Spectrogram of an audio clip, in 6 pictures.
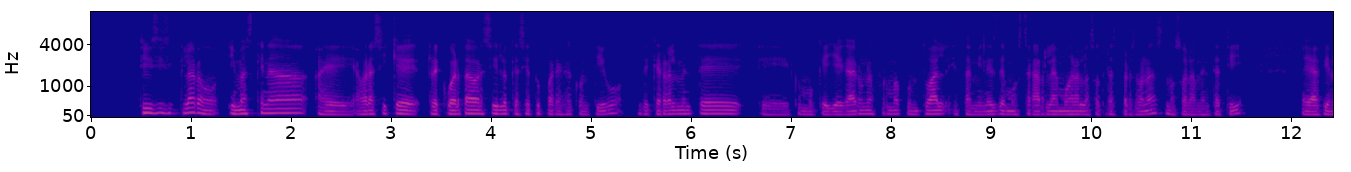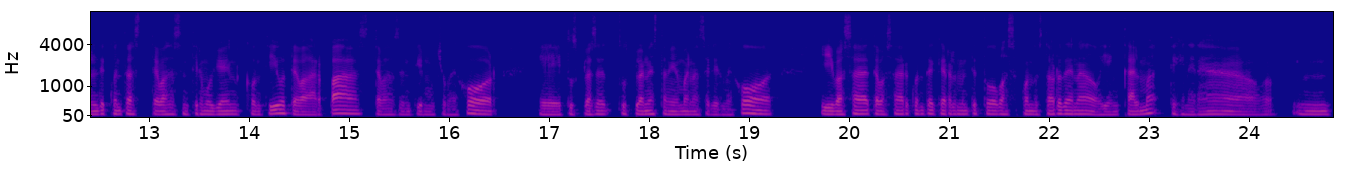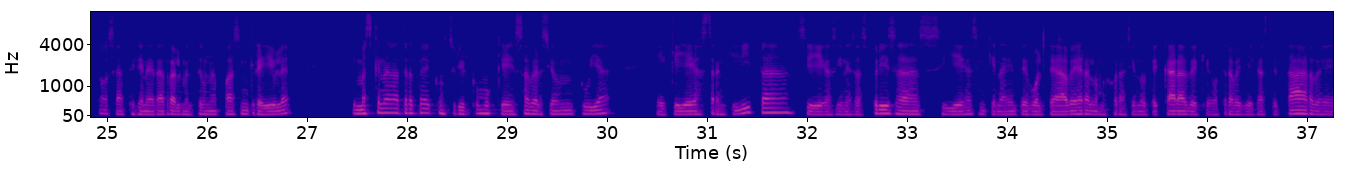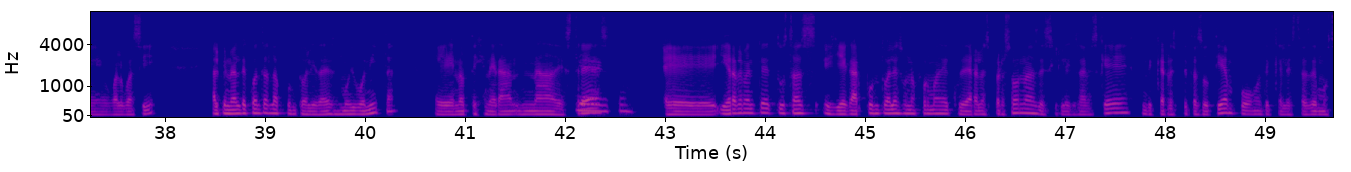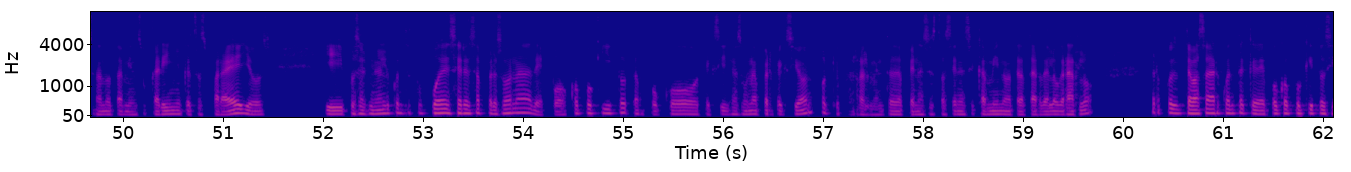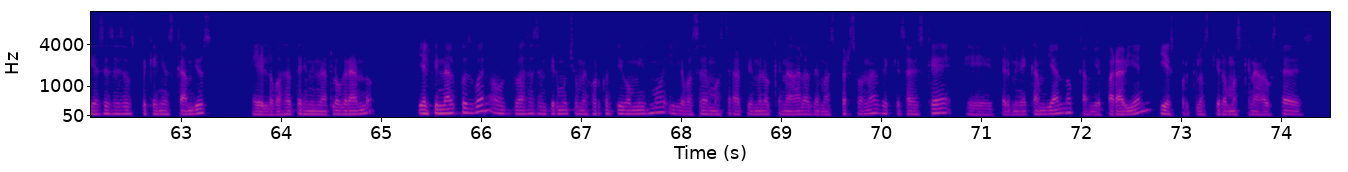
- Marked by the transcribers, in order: "nadie" said as "nadien"
- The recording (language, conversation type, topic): Spanish, advice, ¿Cómo puedo dejar de llegar tarde con frecuencia a mis compromisos?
